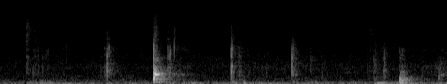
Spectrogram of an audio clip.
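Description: Footsteps on a wooden floor, about six steps at a walking pace, with one louder knock about one and a half seconds in.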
